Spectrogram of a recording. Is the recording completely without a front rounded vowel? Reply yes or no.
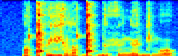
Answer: no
